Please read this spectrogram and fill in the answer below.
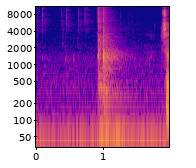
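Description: Faint clicks of a computer mouse and keyboard, with a short, louder breathy burst about a second in. A voice starts just at the end.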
